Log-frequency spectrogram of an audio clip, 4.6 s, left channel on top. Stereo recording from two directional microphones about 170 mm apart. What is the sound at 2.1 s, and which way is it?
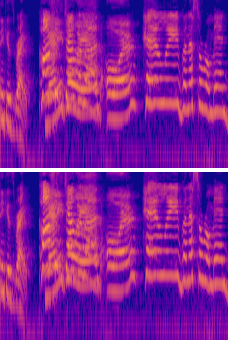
Speech, 25° left (ahead or behind).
